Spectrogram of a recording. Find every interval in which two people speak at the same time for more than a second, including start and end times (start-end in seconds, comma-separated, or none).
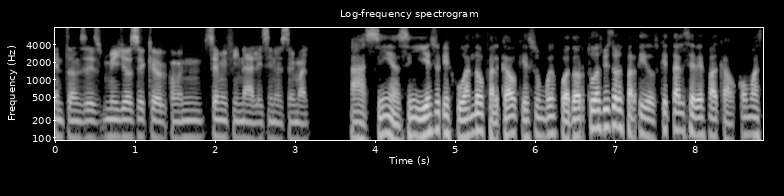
none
